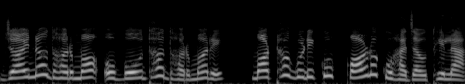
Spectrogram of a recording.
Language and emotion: Odia, neutral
